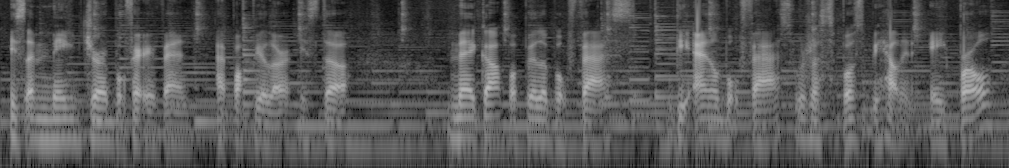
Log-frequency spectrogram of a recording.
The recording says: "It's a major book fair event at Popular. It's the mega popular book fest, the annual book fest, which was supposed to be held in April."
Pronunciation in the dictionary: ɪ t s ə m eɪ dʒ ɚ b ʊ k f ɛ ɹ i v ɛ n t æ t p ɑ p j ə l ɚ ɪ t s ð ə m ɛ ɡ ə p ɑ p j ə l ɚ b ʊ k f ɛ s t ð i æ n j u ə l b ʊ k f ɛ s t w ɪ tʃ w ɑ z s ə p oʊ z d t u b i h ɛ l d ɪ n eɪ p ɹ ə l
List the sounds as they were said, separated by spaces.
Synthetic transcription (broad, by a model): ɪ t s ə m eɪ dʒ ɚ b ʊ k f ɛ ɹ i v ɛ n t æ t p ɑ p j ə l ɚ ɪ t s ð ə m ɛ ɡ ə p ɑ p j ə l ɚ b ʊ k f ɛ s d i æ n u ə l b ʊ k f ɛ s t w ɪ tʃ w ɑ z s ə p oʊ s t u b i h ɛ l d ɪ n eɪ p ɹ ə l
